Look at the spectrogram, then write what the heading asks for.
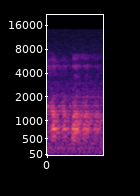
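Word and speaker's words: Kapha: about body types Kapa by the way it's pronounced Kapa not K okay and these are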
